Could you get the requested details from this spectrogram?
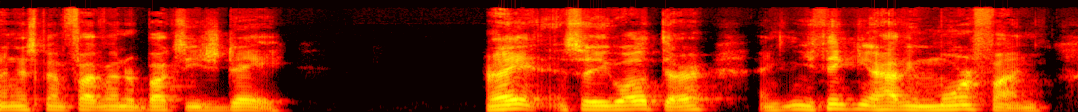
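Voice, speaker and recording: Ordinary pitch variation marks this very fast speech, in a very clean recording with a silent background. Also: man. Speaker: podcast host and entrepreneur. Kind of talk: podcast interview. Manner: casual, conversational.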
